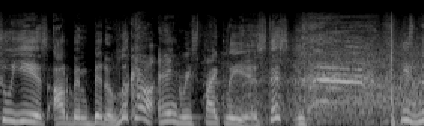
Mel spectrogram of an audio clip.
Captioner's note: laughter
